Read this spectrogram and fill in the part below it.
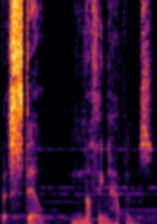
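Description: Man narrating over low music. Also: slow, vocal fry. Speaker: podcast host and narrator. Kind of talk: scripted storytelling narration with banter.

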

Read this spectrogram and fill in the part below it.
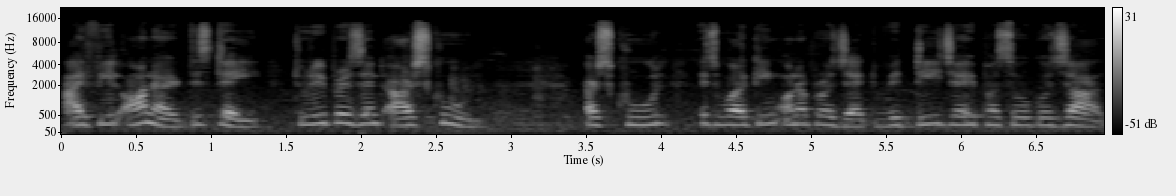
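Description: A woman's voice: medium pitch, normal speed, darkish tone, a little hiss or hum. A teenage girl presenting her school project outdoors, in an earnest, memorized delivery. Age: teens. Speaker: student presenter. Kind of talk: recited presentation. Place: outdoors on a mountain terrace.

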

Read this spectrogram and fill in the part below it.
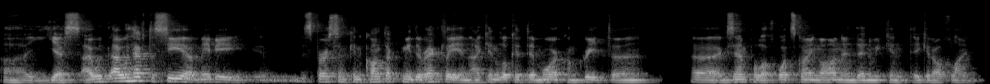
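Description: A middle-aged man who is not a native English speaker, explaining technical things informally and haltingly on a video call. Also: fairly low pitch, darkish tone. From non-English-speaking country, long resident in Canada. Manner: hesitant, halting, searching for words. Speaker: webinar presenter, technical expert. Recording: roomy, echoing webcam call.

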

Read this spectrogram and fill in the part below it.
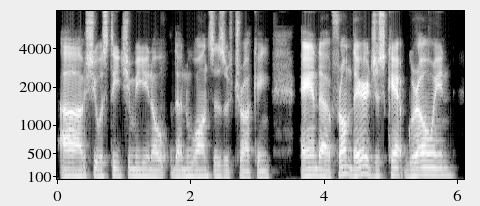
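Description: A man in his thirties from Brazil with a Brazilian Portuguese accent, a guest telling his story in a studio interview with many "uh" pauses. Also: lowish voice, little pitch movement, a bit bright, smooth. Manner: earnest, with frequent "uh" and "um" pauses. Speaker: guest, dispatch manager. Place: podcast studio with branded backdrop. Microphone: desk podcast mic on a stand.

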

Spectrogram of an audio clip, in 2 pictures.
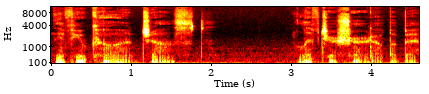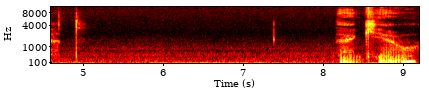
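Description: A man acting as a hunky, gentle EMT in an ASMR roleplay. His low voice is heavily fried and drops into a breathy near-whisper. He takes his time, very slowly reassuring and softly flirting. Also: full character voice. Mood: soothing, gently flirty. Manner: slow, soothing, reassuring, praising. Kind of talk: soft-spoken ASMR roleplay.

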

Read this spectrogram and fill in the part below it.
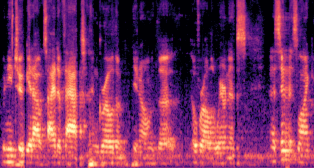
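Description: A man in his thirties, an executive chef, speaking in a relaxed, rambling way on a video call from his living room. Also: fairly low pitch, moderate pace, distant mic, noisy background. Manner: relaxed, rambling, many "you know" and "like" fillers. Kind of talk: casual interview over video call. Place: living room with a stone fireplace.

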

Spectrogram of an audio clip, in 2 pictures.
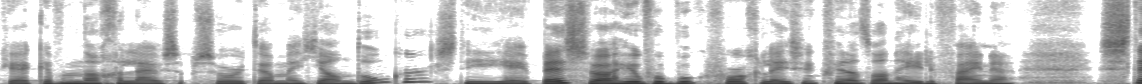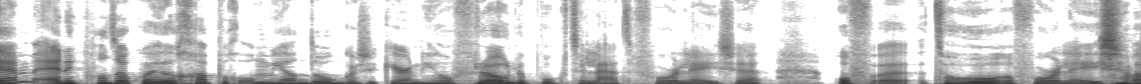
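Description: A woman's voice: mid-range voice, darkish tone, dry recording, studio quality. A woman chatting casually and appreciatively about books as a podcast host, lightly amused. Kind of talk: casual book discussion.

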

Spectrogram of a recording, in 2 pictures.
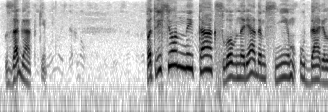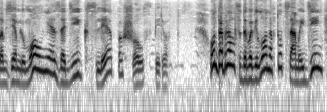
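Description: A man narrating a literary audiobook in an expressive storytelling manner. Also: on the high side.

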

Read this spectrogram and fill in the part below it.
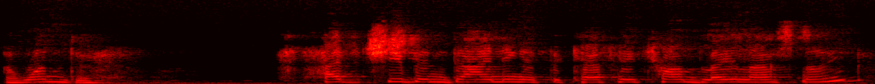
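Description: Shrewd suspicious wife woman acting, highish voice, insinuating, dull old radio play with faint hiss. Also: fairly even intonation, normal speed, close to an everyday voice. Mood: cool suspicion. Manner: pointed, insinuating questioning. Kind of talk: 1970s radio drama acting. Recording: dull vintage radio broadcast, faint noise.

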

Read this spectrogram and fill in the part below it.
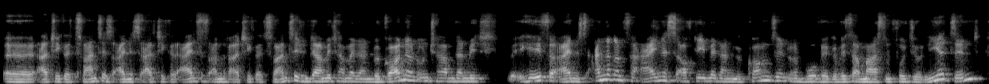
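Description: Husky middle-aged man, matter-of-fact. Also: medium pitch, fast, hardly any pauses. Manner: matter-of-fact, with fillers and throat clearing. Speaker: association representative. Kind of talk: video call discussion. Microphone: laptop or webcam mic on a video call.

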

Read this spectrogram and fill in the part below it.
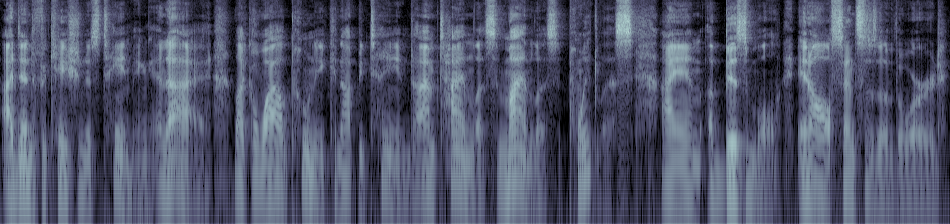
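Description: A man acts out an ancient, menacing abyss from a storybook. The low voice is solemn and grandiose, speaking as something timeless and untameable. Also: lively intonation, normal speed, hardly any pauses. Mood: ominous, grandiose.

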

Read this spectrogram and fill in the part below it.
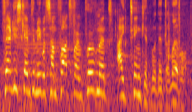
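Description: Eccentric old inventor man in a game, high pitched, clipped and urgent, loud music behind. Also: sing-song, brisk. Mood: urgent, excited. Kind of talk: dramatic game cutscene acting.

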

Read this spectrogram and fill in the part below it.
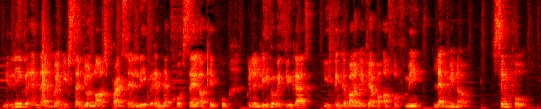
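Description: A man in his thirties hosting a casual advice vlog to camera, animated and repeating phrases for emphasis. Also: medium pitch, fast talker, echoey room, recorded from a distance, soft background music. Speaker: property channel host.

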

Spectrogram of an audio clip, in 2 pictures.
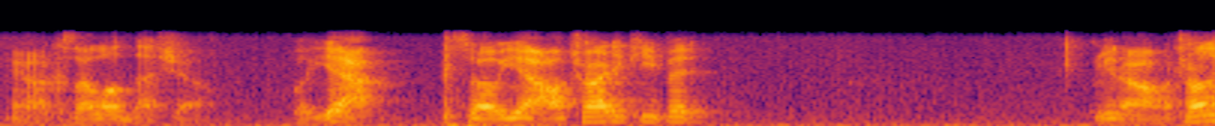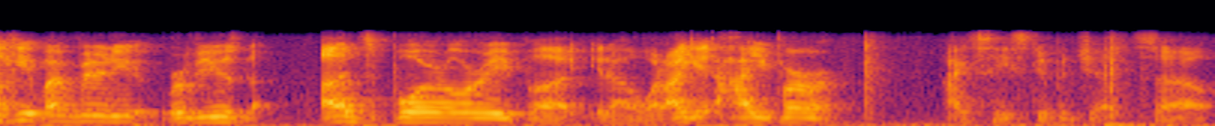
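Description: A young man, rambling excitedly through a casual movie review from his bedroom while fighting a cold. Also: mid-range voice, moderate pace, long pauses, dull audio. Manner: excitable, rambling, self-deprecating. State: congested with a cold. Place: small bedroom at night.

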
